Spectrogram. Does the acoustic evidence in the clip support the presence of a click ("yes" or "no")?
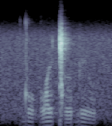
yes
